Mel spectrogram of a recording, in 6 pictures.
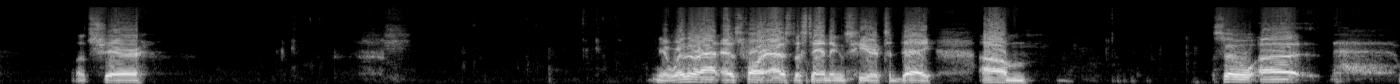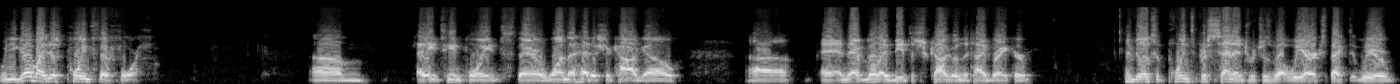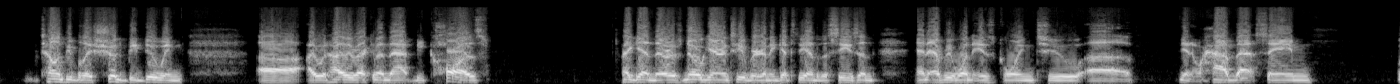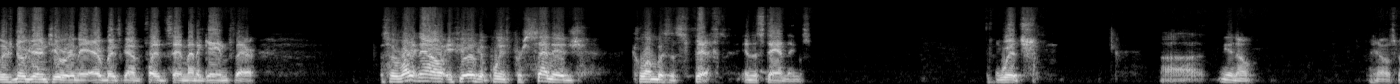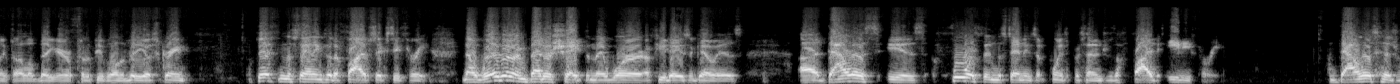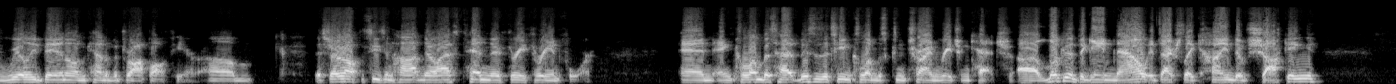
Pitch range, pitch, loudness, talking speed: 95-120 Hz, 105 Hz, -11 LUFS, 170 wpm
